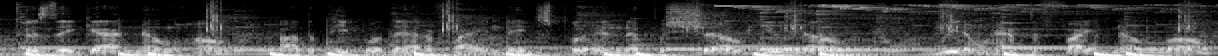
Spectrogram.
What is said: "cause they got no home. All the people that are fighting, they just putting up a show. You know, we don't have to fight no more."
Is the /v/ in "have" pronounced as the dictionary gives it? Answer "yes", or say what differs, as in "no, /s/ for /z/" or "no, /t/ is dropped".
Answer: no, /f/ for /v/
